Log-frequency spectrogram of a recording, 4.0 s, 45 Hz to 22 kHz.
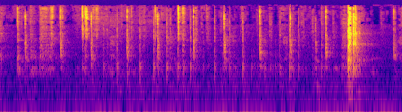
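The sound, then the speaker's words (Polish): The gong strike release mechanism of a mantel pendulum clock with a 12-centimetre pendulum clicks and ticks in quick, irregular succession, ending in one sharper, louder mechanical snap near the end. No voices. “Także no, będzie chodził, no i tutaj no, spust działa normalnie. No. Spust gongu.”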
